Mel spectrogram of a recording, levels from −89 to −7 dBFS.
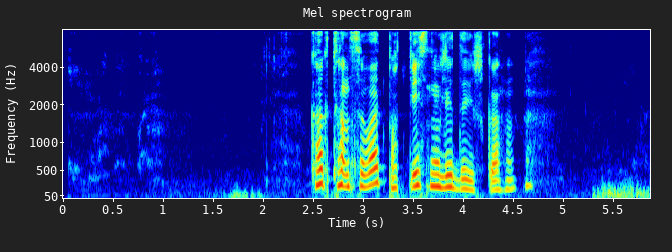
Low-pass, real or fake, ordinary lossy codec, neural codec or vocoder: none; fake; none; codec, 16 kHz, 16 kbps, FunCodec, trained on Chinese and English, 50 frames a second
